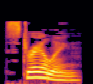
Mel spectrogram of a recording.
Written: strayling

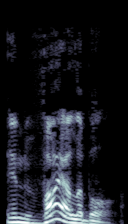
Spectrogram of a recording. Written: inviolable

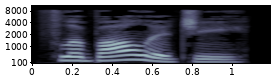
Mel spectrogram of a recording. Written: phlebology

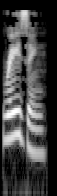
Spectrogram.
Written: raising

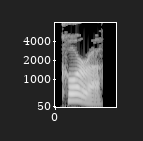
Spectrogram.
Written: korra

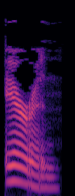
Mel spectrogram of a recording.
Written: eryn

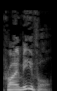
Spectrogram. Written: primeval

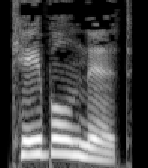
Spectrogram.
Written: cable-knit

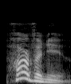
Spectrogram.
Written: parvenu

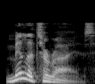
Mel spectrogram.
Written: militarize

